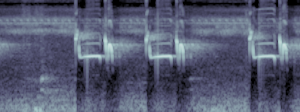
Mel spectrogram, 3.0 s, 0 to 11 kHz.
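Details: Prinia singing with a clear voice: three bursts of bright chirping, each a high flick followed by a clipped whistle, about every 0.8 seconds, with faint low background noise.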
